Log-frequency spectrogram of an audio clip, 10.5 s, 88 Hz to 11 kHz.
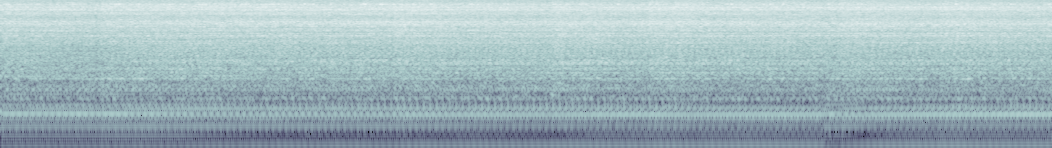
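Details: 1990 Chevrolet Cavalier Z24 first start after an 18-month restoration, temporary intake and wiring: even, steady idle with a smooth low rumble, no knocks, misses or hunting; oil pressure good, engine healthy.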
